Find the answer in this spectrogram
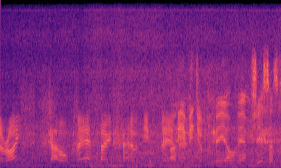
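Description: Indistinct voices over a steady low mechanical hum.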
